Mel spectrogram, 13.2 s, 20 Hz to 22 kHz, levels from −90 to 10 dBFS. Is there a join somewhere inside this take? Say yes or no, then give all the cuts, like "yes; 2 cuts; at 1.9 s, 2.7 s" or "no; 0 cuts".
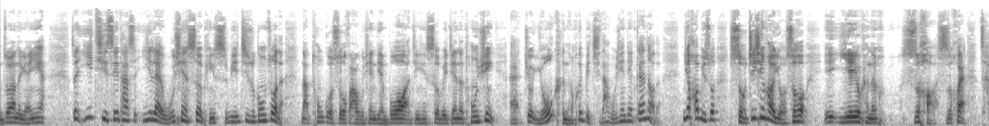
no; 0 cuts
